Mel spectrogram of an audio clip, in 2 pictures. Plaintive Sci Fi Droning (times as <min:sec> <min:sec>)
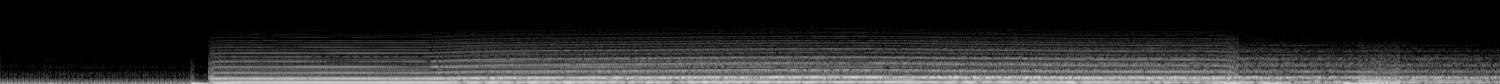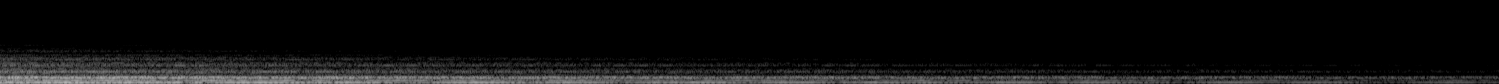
0:00.0 0:14.1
